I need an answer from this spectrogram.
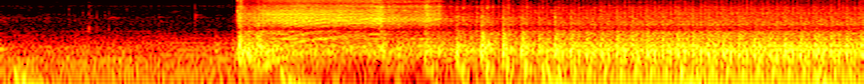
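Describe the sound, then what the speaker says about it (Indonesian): An electric starter cranks a mini four-wheel farm tractor engine, which catches suddenly and settles into a loud, close, steady chugging idle with a rhythmic knock. "Dan di starter karena ini kan pakai electric starter."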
